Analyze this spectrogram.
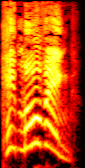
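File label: citizen buddy killed, female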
